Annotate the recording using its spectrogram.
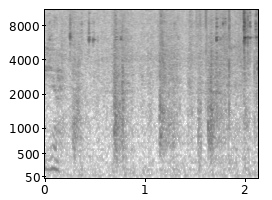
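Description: Footsteps on loose arena sand, a faint soft crunch a little over twice a second.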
